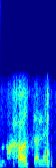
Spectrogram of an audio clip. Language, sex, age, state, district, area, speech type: Marathi, male, 30-45, Maharashtra, Yavatmal, urban, conversation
